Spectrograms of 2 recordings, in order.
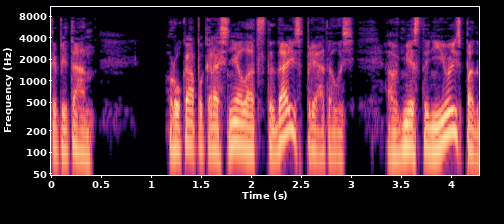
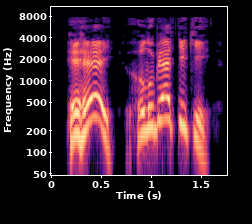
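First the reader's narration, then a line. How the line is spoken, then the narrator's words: Shouting. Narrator (Russian): крикнул он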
